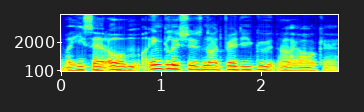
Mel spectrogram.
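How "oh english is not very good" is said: spot-on, slow put-on Russian accent. Quoting a russian man about his english, in an imitated russian accent. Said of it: "That's a spot on Russian accent".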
